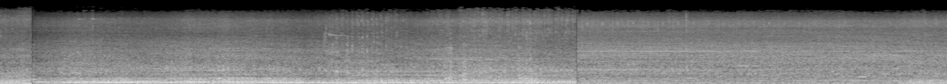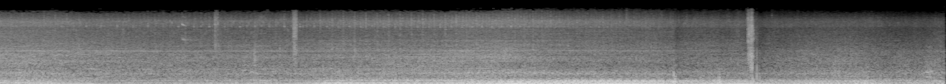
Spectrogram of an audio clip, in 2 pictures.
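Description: Hot rod engine running while under way, heard from on board. After a sudden cut about nine seconds in, a stripped-down roadster hot rod's engine runs low and slow as it rolls across a car park, growing louder in the second half before easing off near the end.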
